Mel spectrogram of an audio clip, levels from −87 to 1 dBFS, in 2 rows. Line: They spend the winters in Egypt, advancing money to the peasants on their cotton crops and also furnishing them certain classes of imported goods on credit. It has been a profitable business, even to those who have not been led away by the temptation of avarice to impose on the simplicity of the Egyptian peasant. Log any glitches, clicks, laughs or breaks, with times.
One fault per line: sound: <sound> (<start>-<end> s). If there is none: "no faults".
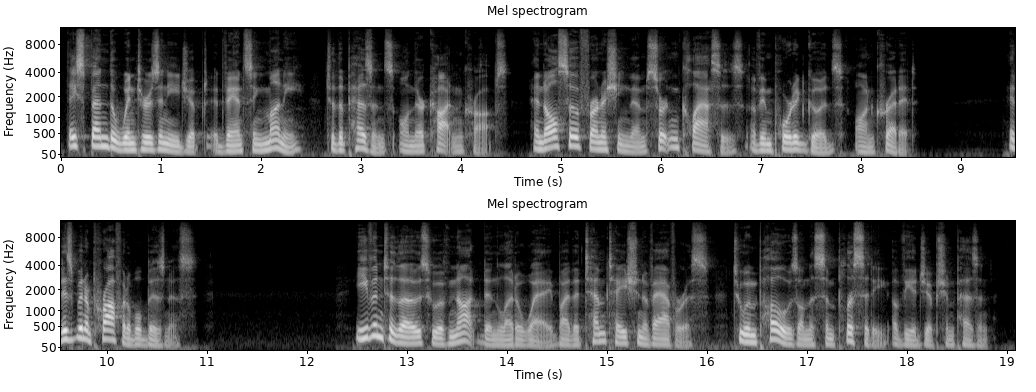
no faults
